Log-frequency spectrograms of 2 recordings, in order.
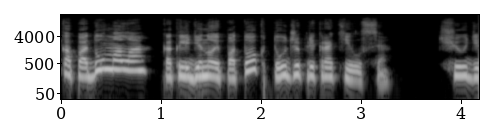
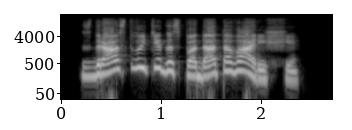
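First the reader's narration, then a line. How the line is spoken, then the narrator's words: Loud greeting. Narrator (Russian): громко поздоровалась я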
